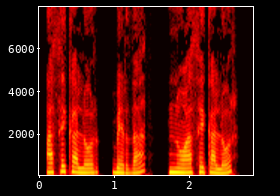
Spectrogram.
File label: spanish, spanish phrases you can use in any workplace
